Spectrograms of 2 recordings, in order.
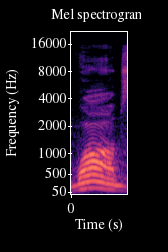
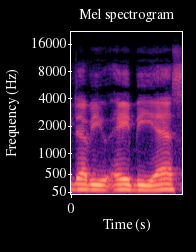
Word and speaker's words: Wabs: website it said uh wobs like mob that's right yeah well because a lot of people see w-abs and they'll pronounce it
